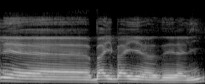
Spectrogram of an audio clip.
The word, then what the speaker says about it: Delali: Bye bye Delali. Bye bye Delali. Ouais. On prononce bien, c'est très bien.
